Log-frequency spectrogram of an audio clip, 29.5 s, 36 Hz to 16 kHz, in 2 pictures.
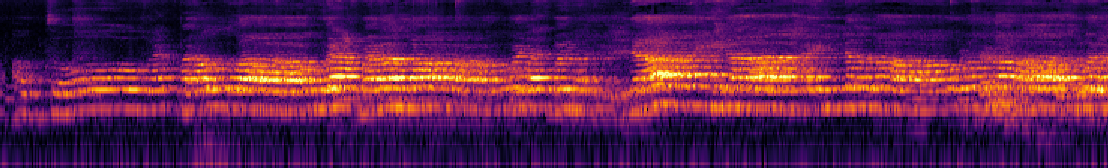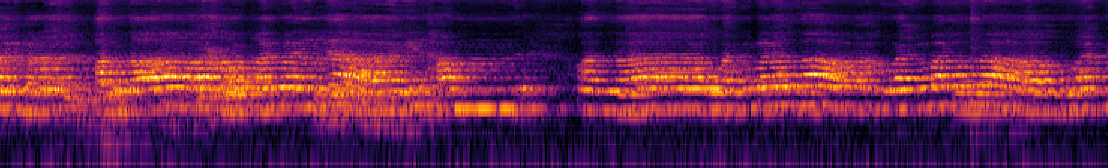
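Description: A child singing a melody in long phrases with held notes, breaking off briefly about 22 seconds in.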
